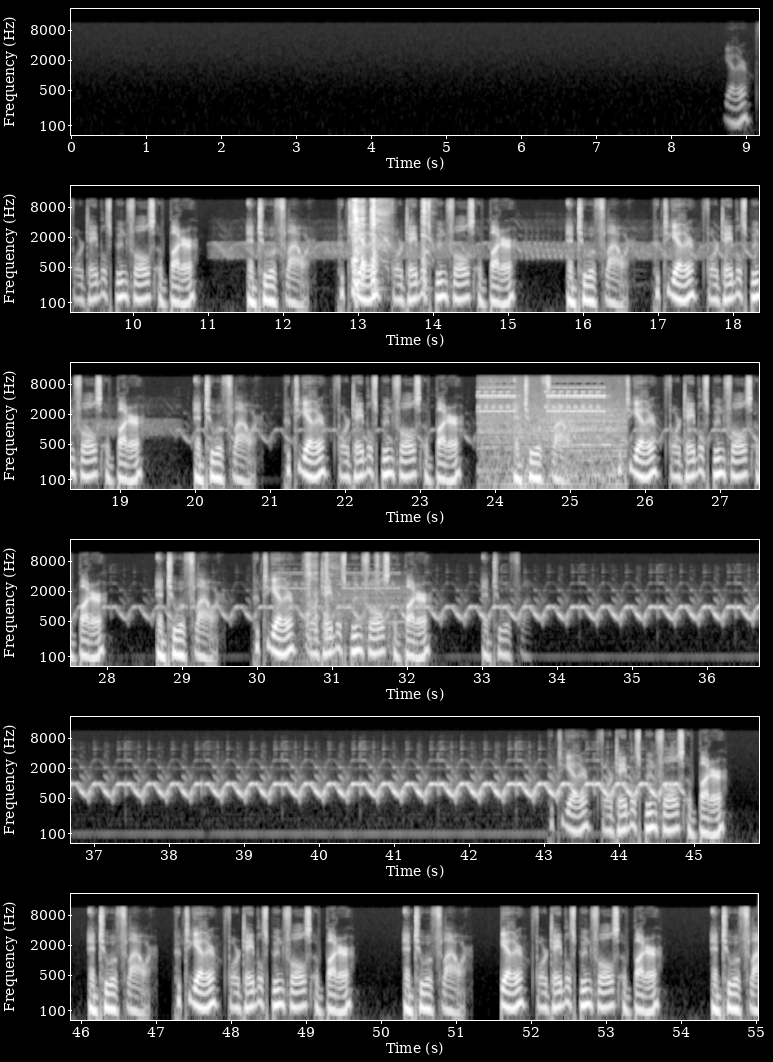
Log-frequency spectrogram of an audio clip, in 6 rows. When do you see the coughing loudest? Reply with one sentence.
The volume of the coughing peaks at 13 seconds.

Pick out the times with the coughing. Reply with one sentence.
You can hear the coughing from 12.9 to 14.0 s and from 30.6 to 31.8 s.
